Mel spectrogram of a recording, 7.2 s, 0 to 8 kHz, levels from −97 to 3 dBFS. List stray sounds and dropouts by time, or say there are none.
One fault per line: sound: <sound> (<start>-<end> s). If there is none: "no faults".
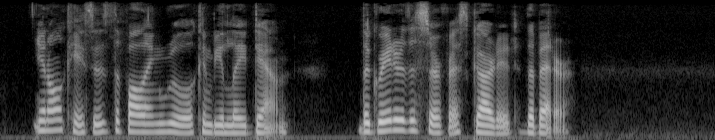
no faults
